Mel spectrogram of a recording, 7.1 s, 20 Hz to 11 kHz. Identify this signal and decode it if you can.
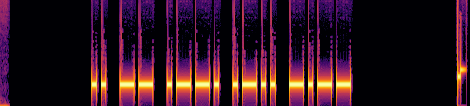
Morse code, heard as a keyed tone, about 17 wpm, 700 Hz. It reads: IMPLY
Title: Five Letter Words - 17wpm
